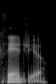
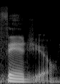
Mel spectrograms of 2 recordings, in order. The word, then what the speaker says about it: Fangio: now yes yes yes Vic fangio is it fangio or fangio I've heard fangio lately and I've been pronouncing he's not he's not Fabio fonzio I've always called him calling him fonzio I'm like fangio yeah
